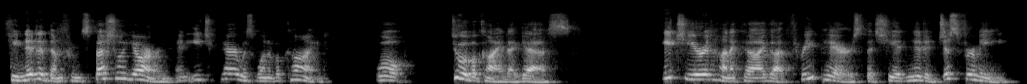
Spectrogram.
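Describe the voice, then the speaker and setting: A woman reading a children's story aloud as an author, with expressive, measured narration. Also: fairly low pitch, low-quality recording.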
